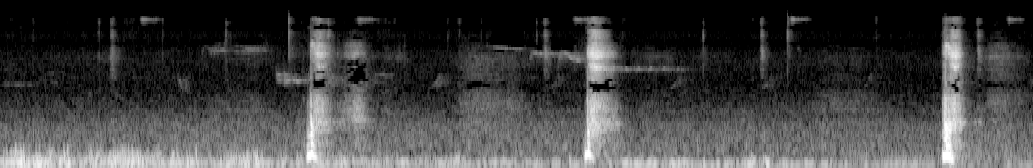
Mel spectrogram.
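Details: Wolves kept at the zoo in Järvsö, Sweden, living outside a hotel: three short, gruff, sharp barks spaced about two seconds apart, each a brief burst, over a low background rumble.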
